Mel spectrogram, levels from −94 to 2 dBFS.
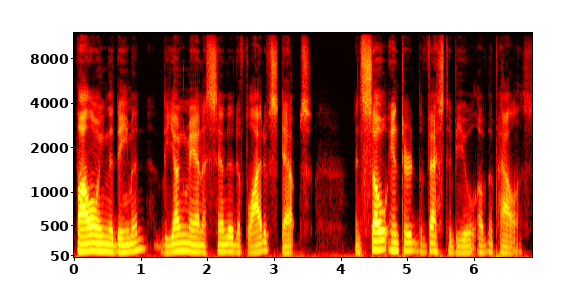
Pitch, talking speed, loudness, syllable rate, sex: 110 Hz, 165 wpm, -21 LUFS, 5.1 syllables/s, male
